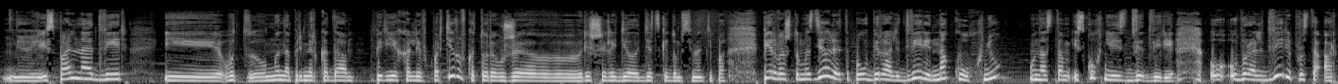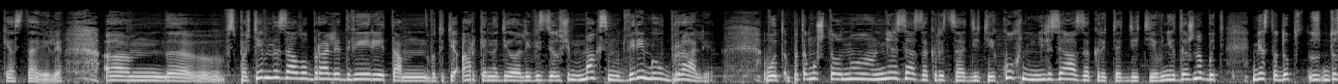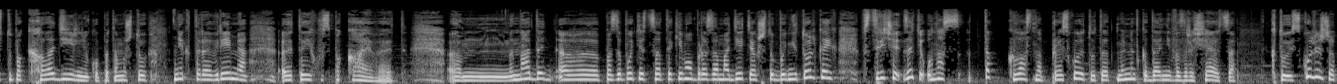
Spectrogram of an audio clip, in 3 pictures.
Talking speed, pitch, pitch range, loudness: 165 wpm, 215 Hz, 185-250 Hz, -15 LUFS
